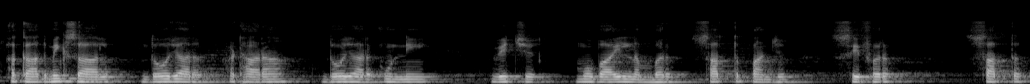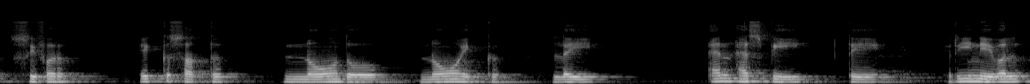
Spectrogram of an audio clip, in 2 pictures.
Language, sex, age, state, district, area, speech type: Punjabi, male, 30-45, Punjab, Kapurthala, urban, read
